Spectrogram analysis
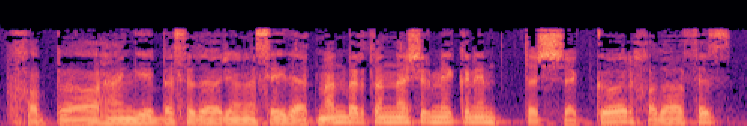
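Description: A man's voice: medium pitch, fairly even intonation, darkish tone, no echo. A man with an Afghan Dari accent hosting a radio call-in show, speaking politely and without hurry to his callers. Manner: polite, unhurried and courteous with callers.

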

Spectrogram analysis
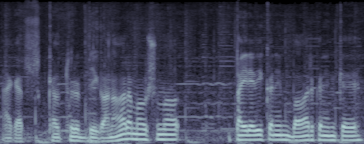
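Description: Afghan Dari-speaking radio host, earnest. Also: male voice, lowish voice, mellow, faint music behind. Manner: earnest, lecturing about culture. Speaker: radio call-in show host. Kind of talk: radio call-in talk.

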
